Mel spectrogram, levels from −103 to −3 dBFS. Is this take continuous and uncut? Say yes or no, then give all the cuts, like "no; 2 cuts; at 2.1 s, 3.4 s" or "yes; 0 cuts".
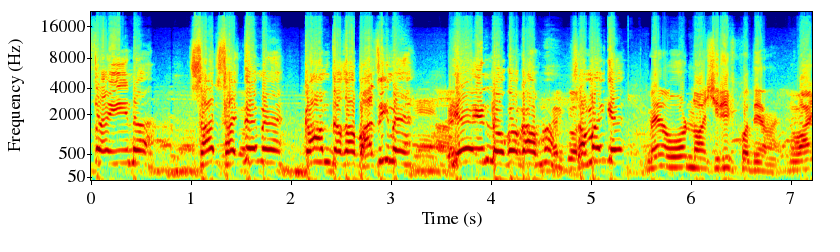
no; 1 cut; at 5.5 s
